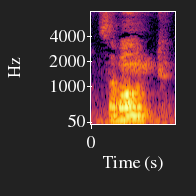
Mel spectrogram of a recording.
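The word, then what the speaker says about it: Shavuot: जैसा कि हम लोग देखते हैं वे सबाउट के रूप में इसे उच्चारण करते हैं, SHAUAVUOT सबाउट।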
